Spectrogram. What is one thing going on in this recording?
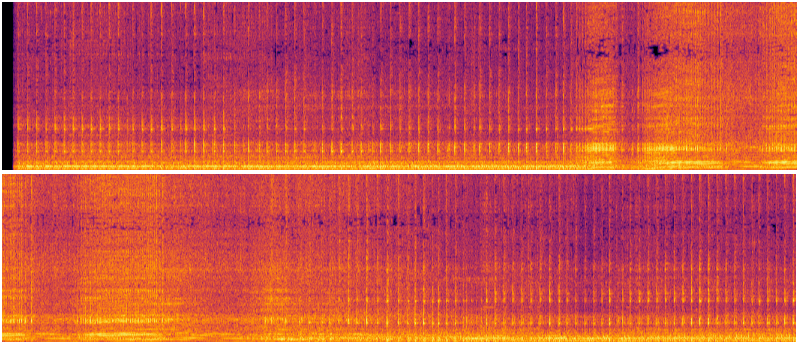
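A small moped engine idles with a rapid, steady putter close by.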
